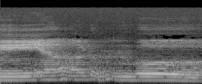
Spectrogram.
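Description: Solo male voice singing unaccompanied in Carnatic style. One long held note bends in pitch about half a second in, then settles and holds: part of a phrase in raga Abhogi.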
